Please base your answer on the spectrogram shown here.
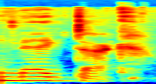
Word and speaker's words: neg dec: draft mitigated negative declaration which I always want to call Mid Mig NE but it's actually neg deck and um yeah I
